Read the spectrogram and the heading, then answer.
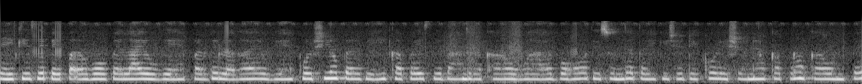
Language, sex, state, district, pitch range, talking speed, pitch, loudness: Hindi, female, Punjab, Fazilka, 245-255 Hz, 195 wpm, 250 Hz, -13 LUFS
